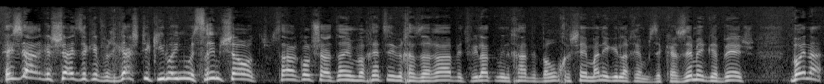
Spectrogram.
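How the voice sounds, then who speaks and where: A man giving a rabbi's sermon, scolding and mocking his listeners with a stream of blunt rhetorical questions. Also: sits high. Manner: animated, hammering rhetorical questions. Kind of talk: sermon to a live audience.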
